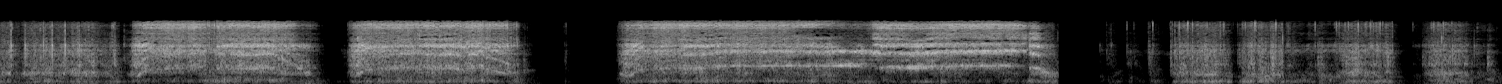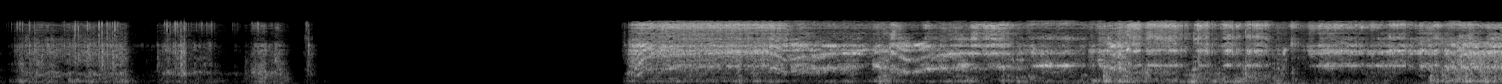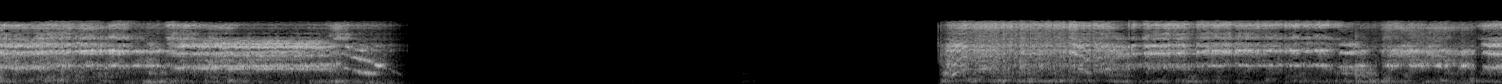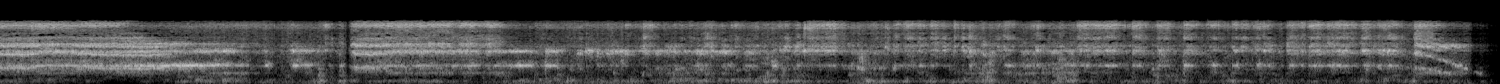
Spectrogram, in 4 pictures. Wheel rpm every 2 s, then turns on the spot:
60, 120, 90, 170, 220, 60, 20, 20, 20, 0, 40, 210, 210, 230, 230, 230, 180, 0, 0, 40, 190, 230, 220, 230, 230, 230, 230, 230, 230, 190.
10-18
